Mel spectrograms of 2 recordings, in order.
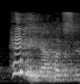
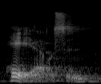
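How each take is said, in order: First: The voice cracks on the words. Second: The voice stays steady and smooth.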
